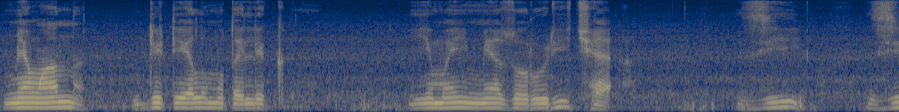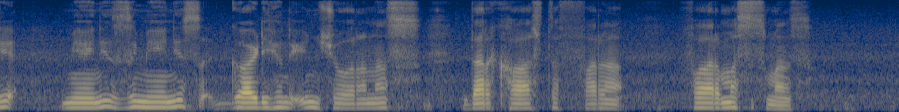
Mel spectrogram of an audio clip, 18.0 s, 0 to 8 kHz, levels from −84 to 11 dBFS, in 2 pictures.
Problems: background sounds at intervals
